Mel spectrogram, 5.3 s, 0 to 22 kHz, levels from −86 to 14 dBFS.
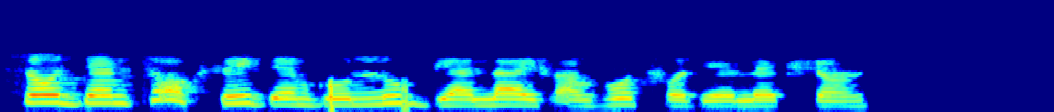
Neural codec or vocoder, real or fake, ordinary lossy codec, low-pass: none; real; none; 3.6 kHz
